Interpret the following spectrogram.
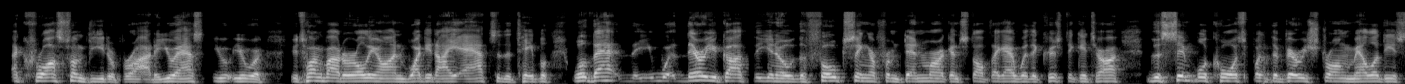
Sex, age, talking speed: male, 50-69, 205 wpm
